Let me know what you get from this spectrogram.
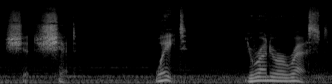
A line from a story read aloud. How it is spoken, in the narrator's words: said firmly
